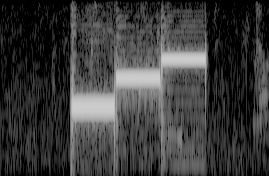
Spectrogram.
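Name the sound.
telephone busy signal tones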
